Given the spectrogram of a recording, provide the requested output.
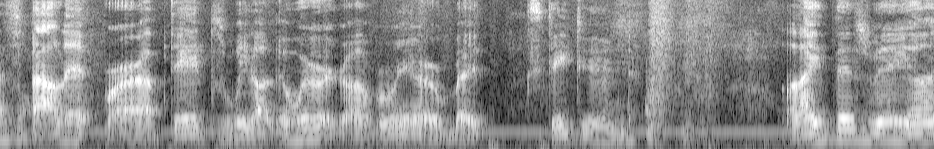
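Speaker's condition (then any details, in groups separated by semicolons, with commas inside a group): Friedreich ataxia, severe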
